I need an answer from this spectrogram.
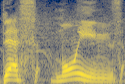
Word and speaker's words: Des Moines: a beer even you Devils Advocates coming back Des Moines Iowa site of the that's how they say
